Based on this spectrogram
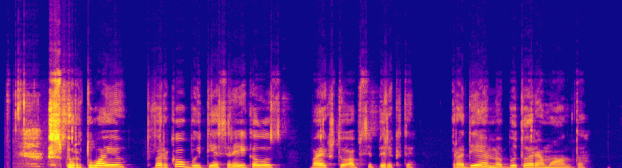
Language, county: Lithuanian, Marijampolė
